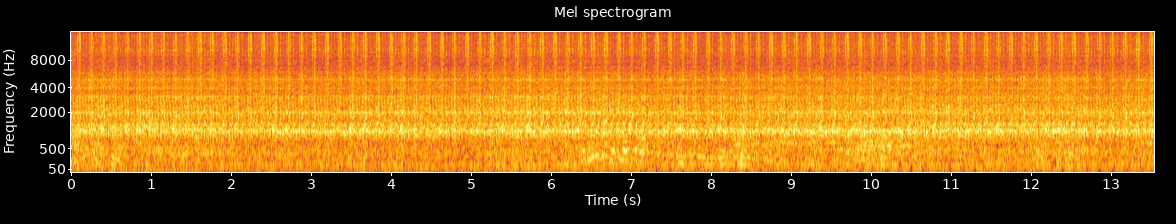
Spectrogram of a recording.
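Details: Audi TT 2.0 TFSI engine with a foreign noise: fast rapid ticking over a lumpy idle that stumbles now and then. Diagnosis found low compression and ignition misfires in the same single cylinder.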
